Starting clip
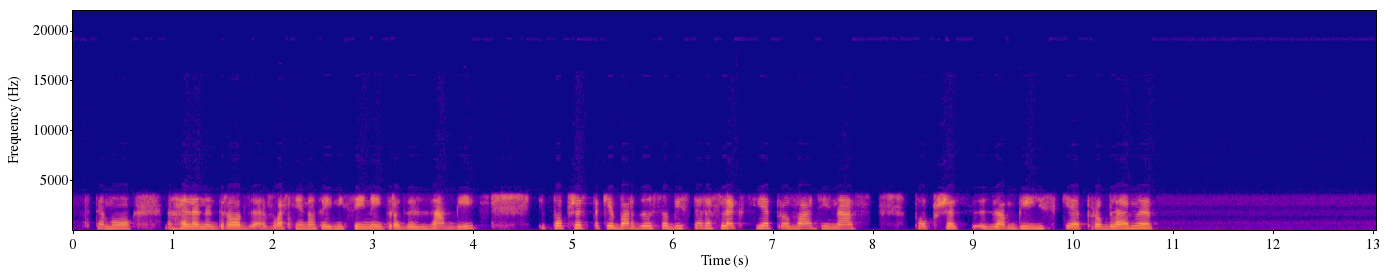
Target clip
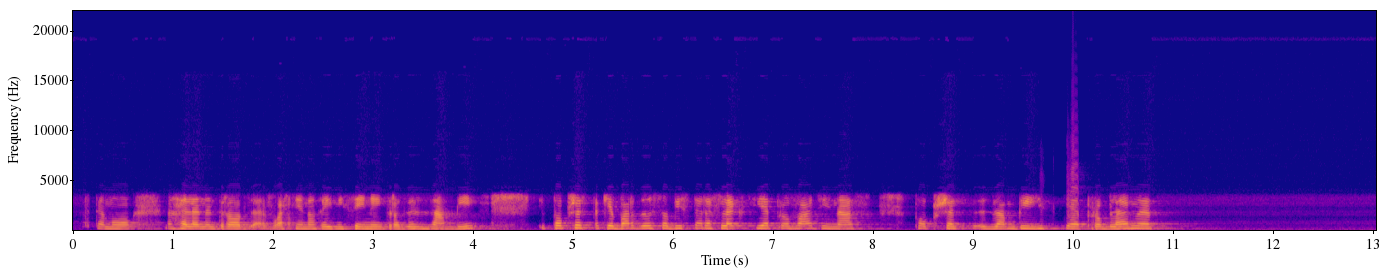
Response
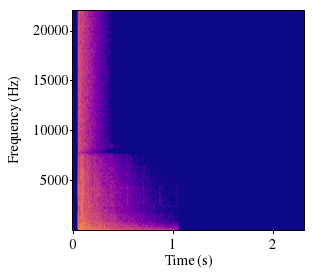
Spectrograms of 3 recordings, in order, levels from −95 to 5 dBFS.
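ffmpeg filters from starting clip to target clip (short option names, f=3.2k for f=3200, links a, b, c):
-filter_complex "[0:a]asplit=3[a][b][c];[a]afade=t=out:st=9.66:d=0.02[d];[b]adynamicsmooth=sensitivity=3:basefreq=530,afade=t=in:st=9.66:d=0.02,afade=t=out:st=10.12:d=0.02[e];[c]afade=t=in:st=10.12:d=0.02[f];[d][e][f]amix=inputs=3:normalize=0,asubboost=boost=2.5:cutoff=230,asplit=2[g][h];[1:a]atrim=start_sample=2205,adelay=33[i];[h][i]afir=irnorm=-1:irlink=0,volume=-42.5dB[j];[g][j]amix=inputs=2:normalize=0"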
